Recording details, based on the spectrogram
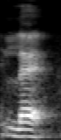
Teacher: तो जीभ के दोनों बगल से जिस व्यंजन की ध्वनि निकलती है, जैसे हम बोलते हैं लय, तो लय की जब ध्वनि निकलती है तो जीभ के दोनों बगल से जो है वो इसकी ध्वनि निकलती है, इसलिए इसको पार्श्विक व्यंजन कहा जाता है।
